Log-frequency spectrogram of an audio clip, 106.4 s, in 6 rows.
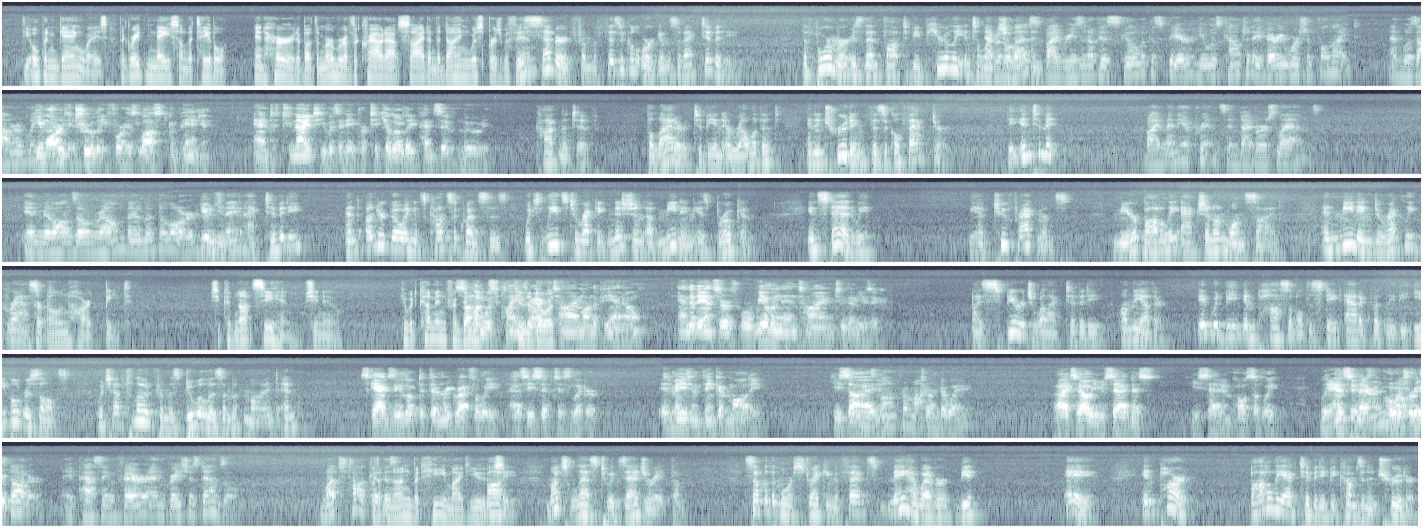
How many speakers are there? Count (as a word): four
